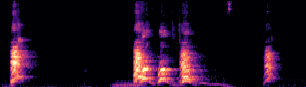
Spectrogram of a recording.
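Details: Domestic dogs bark in sharp bursts, several in quick succession, raising the alarm at a snow scooter outside that they treat as a trespasser, before being trained to sit quietly for treats.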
